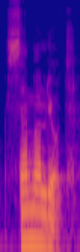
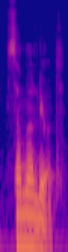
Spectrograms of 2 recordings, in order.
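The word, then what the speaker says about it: самолёт: Самолет. Самолет. Every time you see yo with little two dots on the top, the stress sound is always on this letter.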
